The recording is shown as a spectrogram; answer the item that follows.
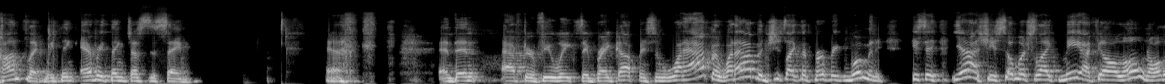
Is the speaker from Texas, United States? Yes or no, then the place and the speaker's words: yes; Houston, Texas, United States; I grew up in Houston, Texas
